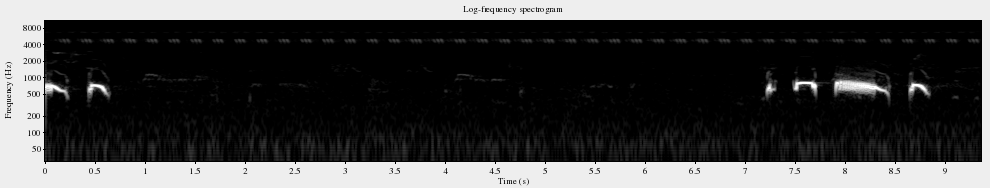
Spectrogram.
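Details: Spotted dove kept as a decoy, calling at daybreak to find a mate: a brief end of one low coo phrase, a long quiet pause, then a full phrase of short, drawn-out and falling hollow notes, with constant rapid high ticking behind.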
